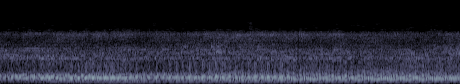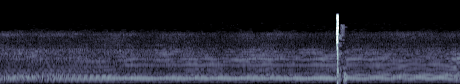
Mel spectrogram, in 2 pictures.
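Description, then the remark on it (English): A small propeller plane's engine drones steadily and loud, its pitch climbing slightly as it revs up for takeoff, with a sharp brief click near the end; no one speaks. “Running like a sewing machine.”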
